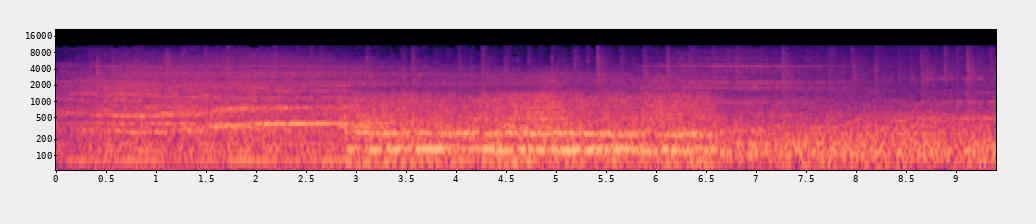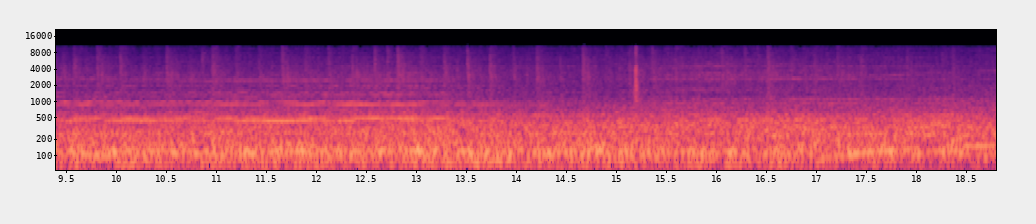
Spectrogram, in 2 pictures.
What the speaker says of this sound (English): Both planes head for the city of Kokura, 390 kilometers away.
